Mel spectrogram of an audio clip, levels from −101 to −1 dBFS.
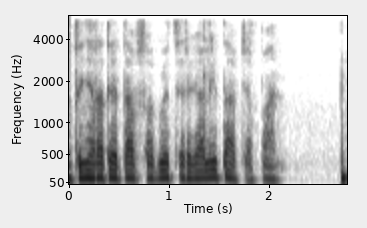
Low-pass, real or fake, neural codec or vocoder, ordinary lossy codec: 5.4 kHz; fake; vocoder, 44.1 kHz, 128 mel bands, Pupu-Vocoder; MP3, 48 kbps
